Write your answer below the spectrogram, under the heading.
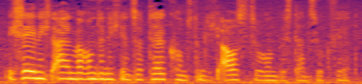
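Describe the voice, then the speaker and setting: An actress playing a weary, disenchanted woman with a creaky voice, speaking frankly in a radio drama. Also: on the low side, fast, close to an everyday voice. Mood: reproachful, tender. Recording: faint background noise.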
